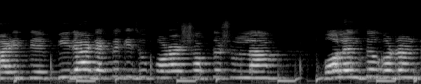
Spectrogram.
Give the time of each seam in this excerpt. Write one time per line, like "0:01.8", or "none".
none

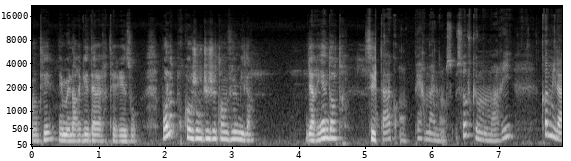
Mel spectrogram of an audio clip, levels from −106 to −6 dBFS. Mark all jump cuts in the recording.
0:03.3
0:05.2

